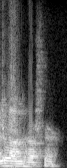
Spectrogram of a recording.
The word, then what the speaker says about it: Ilan Tochner: Next to me on the couch here, I've got Ilan Tochner from, I'm never sure I pronounced it right. Is that right, Ilan? Yeah, Ilan Tochner.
